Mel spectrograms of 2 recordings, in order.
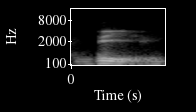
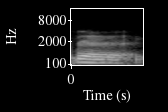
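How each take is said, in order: First: The vowel is a long 'ee' sound. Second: The vowel is a short, weak 'uh' sound. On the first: This form is used before a vowel sound. The speaker calls it right. "melainkan the" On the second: This form is not used before a vowel sound. The speaker calls it wrong. "bukan bukan lagi the"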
